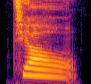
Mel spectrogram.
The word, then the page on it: 较: jiào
